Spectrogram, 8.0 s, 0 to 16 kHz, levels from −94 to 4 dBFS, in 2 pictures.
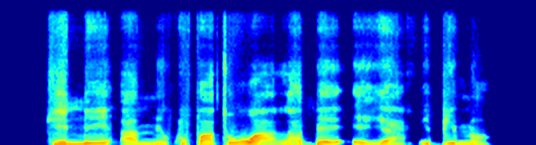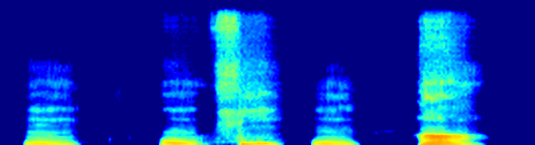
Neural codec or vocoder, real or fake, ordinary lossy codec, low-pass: codec, 44.1 kHz, 7.8 kbps, DAC; fake; none; 14.4 kHz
